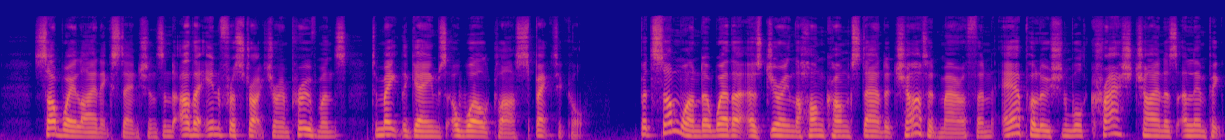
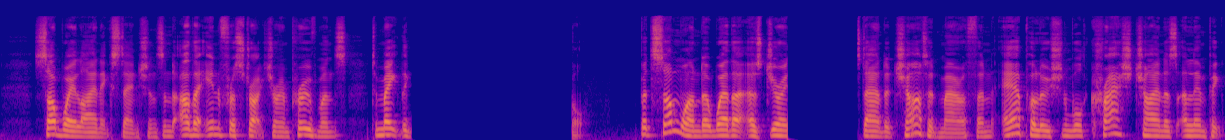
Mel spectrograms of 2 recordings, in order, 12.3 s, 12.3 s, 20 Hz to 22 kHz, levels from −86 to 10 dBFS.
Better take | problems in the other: first | audio cutting out; at 4 s for 1.5 s and at 8 s for 0.5 s

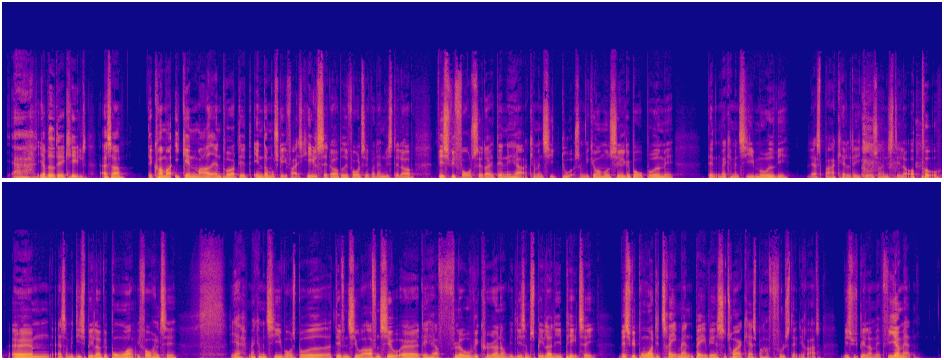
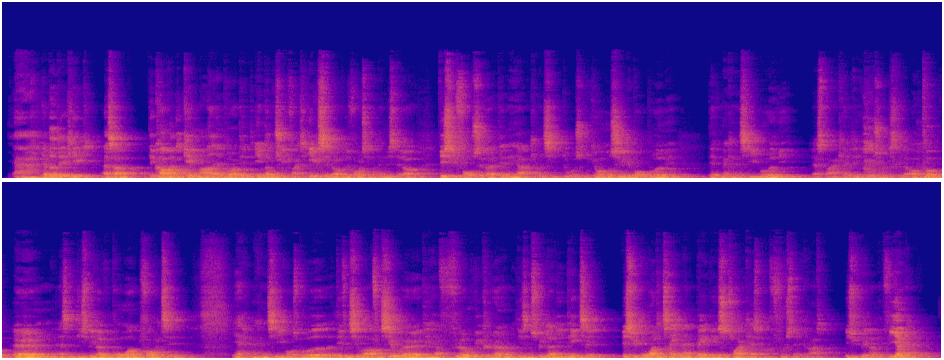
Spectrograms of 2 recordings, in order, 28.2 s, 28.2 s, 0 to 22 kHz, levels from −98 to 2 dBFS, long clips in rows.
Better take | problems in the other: first | off-mic speech; far // room echo; strong; dies away in 1 s

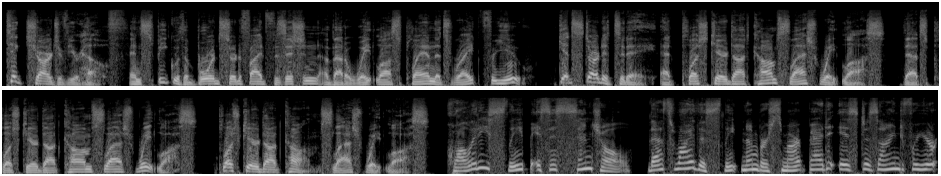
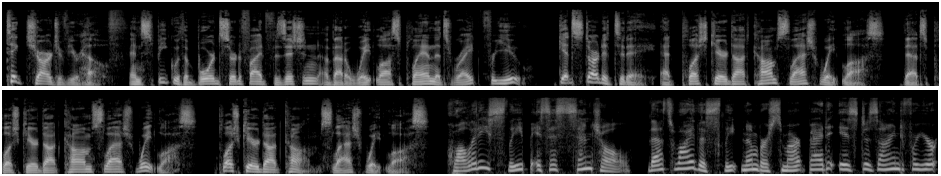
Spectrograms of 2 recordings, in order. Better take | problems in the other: second | distortion; heavy; 7 dB below the speech

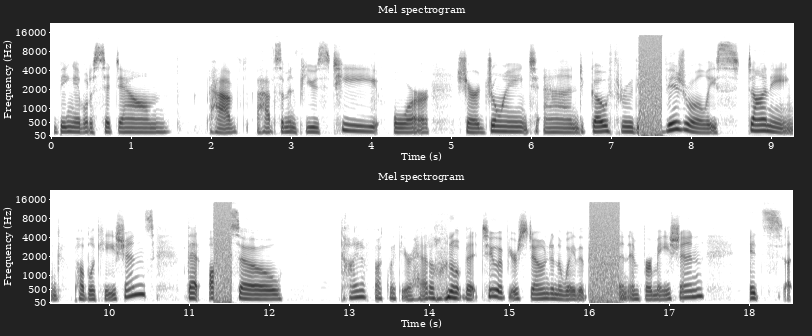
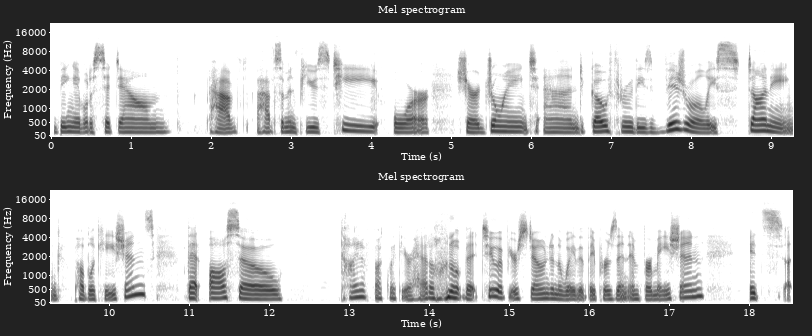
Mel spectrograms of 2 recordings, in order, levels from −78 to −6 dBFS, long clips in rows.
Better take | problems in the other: second | audio cutting out; filled with static; at 7.5 s, at 11 s and at 16 s

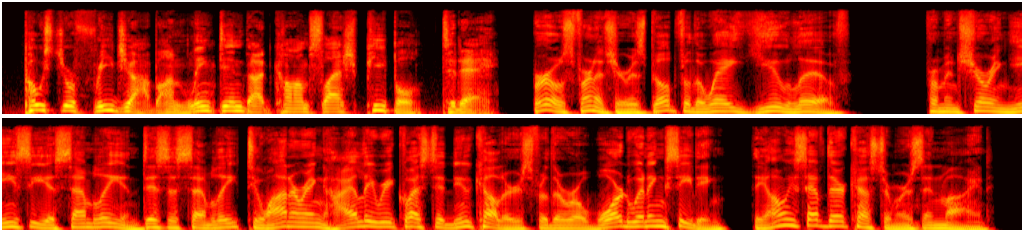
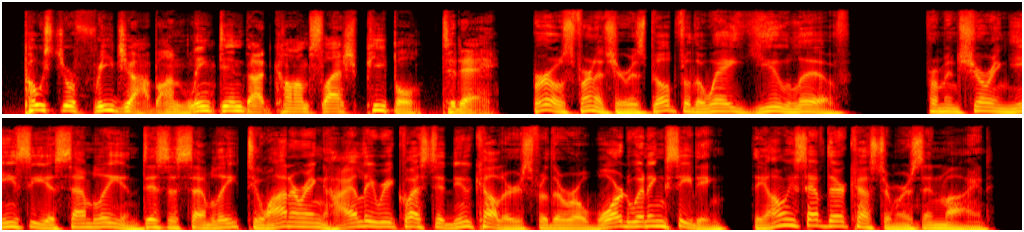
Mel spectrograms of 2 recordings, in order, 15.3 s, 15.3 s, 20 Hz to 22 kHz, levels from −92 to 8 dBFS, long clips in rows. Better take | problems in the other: neither | none

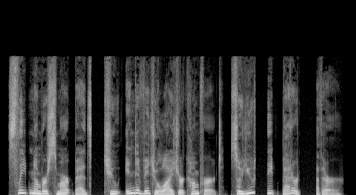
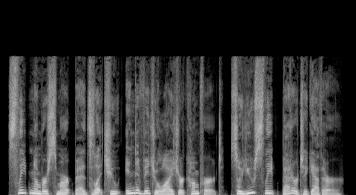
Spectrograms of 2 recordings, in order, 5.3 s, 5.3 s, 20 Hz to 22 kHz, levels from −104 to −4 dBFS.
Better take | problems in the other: second | audio cutting out; at 1.5 s, at 4 s and at 4.5 s

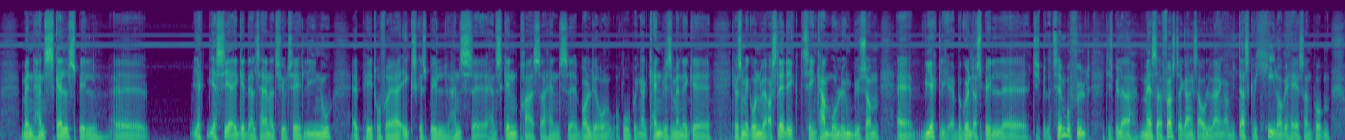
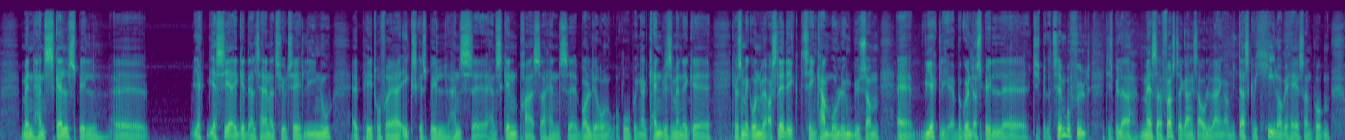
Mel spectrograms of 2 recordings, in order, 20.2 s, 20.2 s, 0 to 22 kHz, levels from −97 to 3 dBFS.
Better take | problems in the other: second | high-pitched whine; faint; throughout; 6 kHz, 25 dB below the speech

